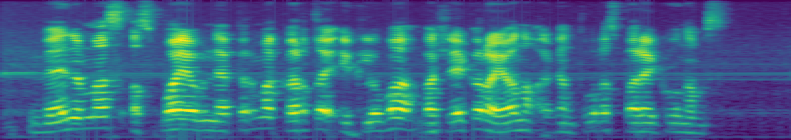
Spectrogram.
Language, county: Lithuanian, Kaunas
